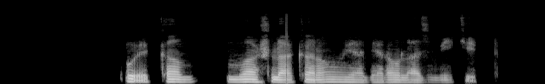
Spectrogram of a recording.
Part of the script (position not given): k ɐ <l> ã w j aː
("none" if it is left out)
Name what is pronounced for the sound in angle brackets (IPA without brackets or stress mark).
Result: ɾ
